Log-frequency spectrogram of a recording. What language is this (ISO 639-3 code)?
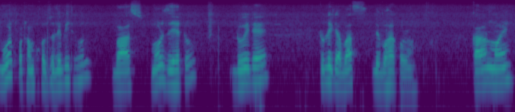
asm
